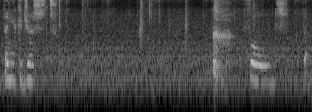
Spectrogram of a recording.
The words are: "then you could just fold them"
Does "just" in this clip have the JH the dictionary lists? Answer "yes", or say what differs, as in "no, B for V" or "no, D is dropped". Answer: yes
